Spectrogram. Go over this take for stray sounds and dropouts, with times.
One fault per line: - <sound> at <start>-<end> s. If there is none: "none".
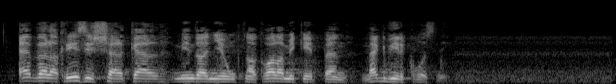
none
